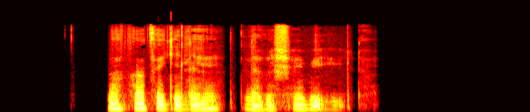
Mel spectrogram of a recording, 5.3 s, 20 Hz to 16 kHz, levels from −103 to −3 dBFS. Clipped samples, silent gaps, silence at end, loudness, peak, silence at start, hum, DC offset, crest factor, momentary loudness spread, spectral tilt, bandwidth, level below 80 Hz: under 0.1%; none; 1.9 s; -17 LUFS; 0 dBFS; 1.1 s; none; under 0.1%; 20 dB; 14 LU; -5.5 dB/octave; 8 kHz; -38 dBFS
